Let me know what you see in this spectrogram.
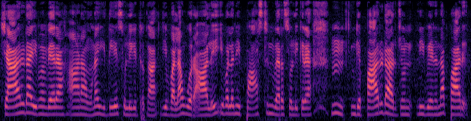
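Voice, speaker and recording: A man's voice: sits high, a little hiss or hum, lightly acted. A man doing a hot-headed loyal young friend. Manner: loud, scolding, heated. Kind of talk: cartoon voice acting.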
